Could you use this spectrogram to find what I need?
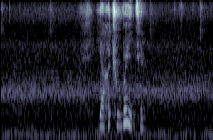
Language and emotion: Russian, neutral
